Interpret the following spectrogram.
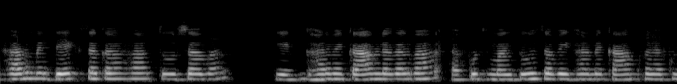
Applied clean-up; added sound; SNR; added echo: neural mask model DeepFilterNet 3.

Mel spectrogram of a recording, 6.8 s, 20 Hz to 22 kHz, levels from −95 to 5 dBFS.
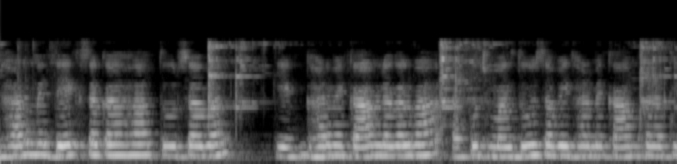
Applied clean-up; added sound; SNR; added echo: none; Shatter; 20 dB; reverberation time 0.3 s.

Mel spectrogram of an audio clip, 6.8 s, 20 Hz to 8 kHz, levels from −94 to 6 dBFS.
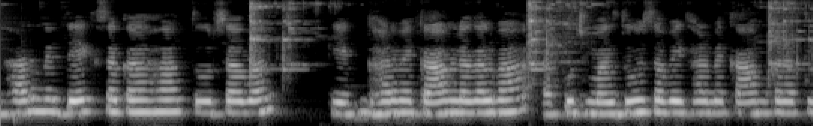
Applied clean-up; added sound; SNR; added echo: classical method WPE with log-MMSE.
